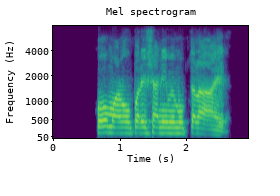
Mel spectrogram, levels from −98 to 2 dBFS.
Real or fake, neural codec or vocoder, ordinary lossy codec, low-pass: real; none; Opus, 16 kbps; 7.2 kHz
